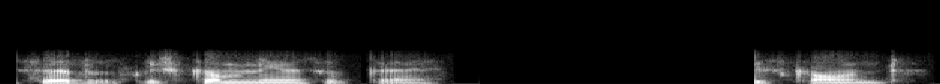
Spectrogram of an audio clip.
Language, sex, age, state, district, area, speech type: Urdu, male, 18-30, Delhi, East Delhi, urban, conversation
